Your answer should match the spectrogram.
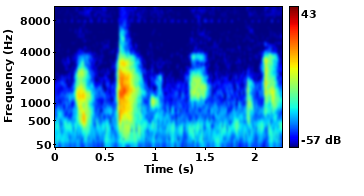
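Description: A dog barking: two short barks in the first second, the second louder, followed by a few fainter short sounds.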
